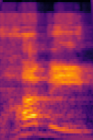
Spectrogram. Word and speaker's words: Khabib: Habib or Habib? It's Habib, but it's spelled like Khabib.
